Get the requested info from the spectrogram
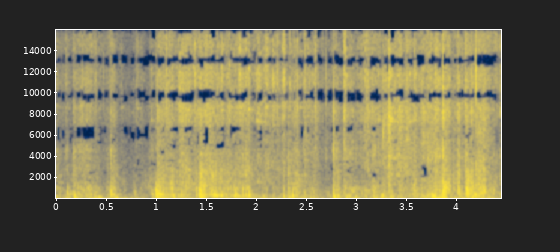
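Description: Hoofbeats of a mustang running on the dirt footing of a round pen: a string of irregular thuds as the horse passes close by.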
